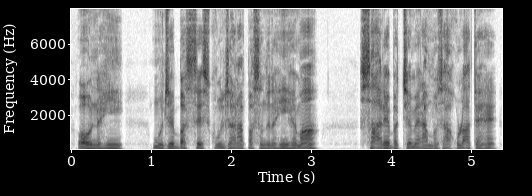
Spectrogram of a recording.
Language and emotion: Urdu, fearful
